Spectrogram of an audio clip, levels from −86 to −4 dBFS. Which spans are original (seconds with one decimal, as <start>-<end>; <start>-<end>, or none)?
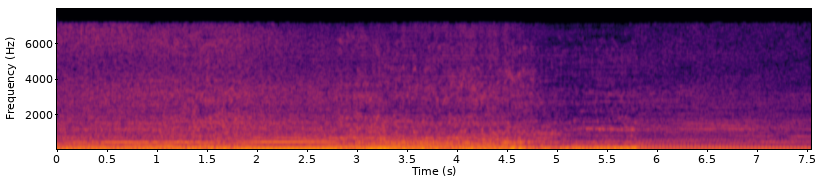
0.0-1.2; 1.8-2.8; 5.8-7.5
